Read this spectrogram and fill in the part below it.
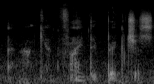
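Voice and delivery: hushed whisper. Telling about a photo of a well from a past visit, whispering.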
